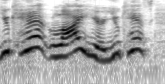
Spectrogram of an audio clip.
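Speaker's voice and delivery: a firm nurse insisting; stern nurse. Retold or imitated. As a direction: nurse repeating that he can't lie there. Nurse repeating the order.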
